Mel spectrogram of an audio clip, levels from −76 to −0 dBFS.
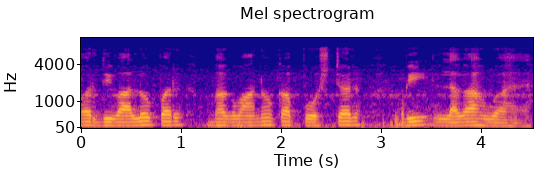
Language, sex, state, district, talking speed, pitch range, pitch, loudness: Hindi, male, Bihar, Samastipur, 130 wpm, 115-130 Hz, 120 Hz, -17 LUFS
